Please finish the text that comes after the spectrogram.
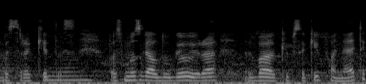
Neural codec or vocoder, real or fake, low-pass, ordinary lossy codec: none; real; 9.9 kHz; MP3, 32 kbps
